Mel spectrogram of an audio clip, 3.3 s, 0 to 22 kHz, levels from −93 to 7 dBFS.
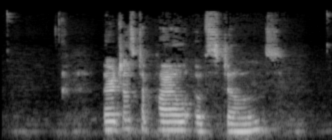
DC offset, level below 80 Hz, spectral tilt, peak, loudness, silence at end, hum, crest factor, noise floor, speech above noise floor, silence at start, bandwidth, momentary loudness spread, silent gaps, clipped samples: under 0.1%; -62 dBFS; -3 dB/octave; -2 dBFS; -20 LUFS; 0 s; none; 20 dB; -52 dBFS; 32 dB; 0.05 s; 16.5 kHz; 21 LU; none; under 0.1%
